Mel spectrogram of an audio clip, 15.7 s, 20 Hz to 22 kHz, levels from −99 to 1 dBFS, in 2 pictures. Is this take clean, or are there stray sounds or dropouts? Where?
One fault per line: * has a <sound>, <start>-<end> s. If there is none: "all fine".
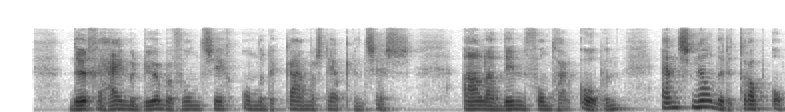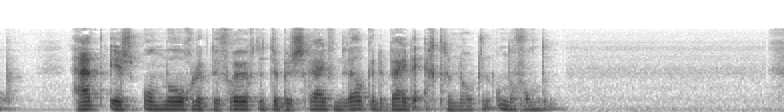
all fine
